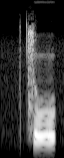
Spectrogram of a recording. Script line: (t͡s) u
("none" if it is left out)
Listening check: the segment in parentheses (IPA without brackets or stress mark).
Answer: t͡s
